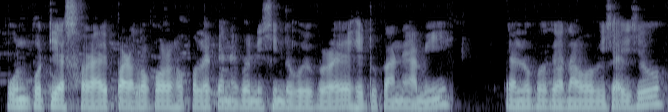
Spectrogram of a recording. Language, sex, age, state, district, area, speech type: Assamese, male, 45-60, Assam, Sivasagar, rural, spontaneous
